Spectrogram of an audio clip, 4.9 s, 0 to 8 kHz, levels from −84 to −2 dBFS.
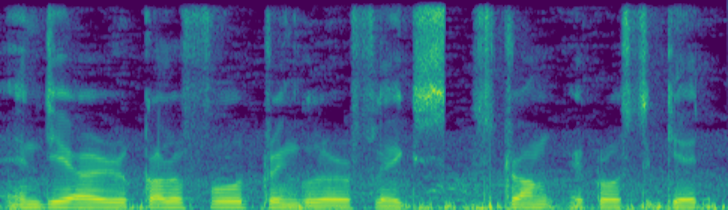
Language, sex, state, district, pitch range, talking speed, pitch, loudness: English, male, Nagaland, Dimapur, 105-115 Hz, 125 wpm, 110 Hz, -16 LUFS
